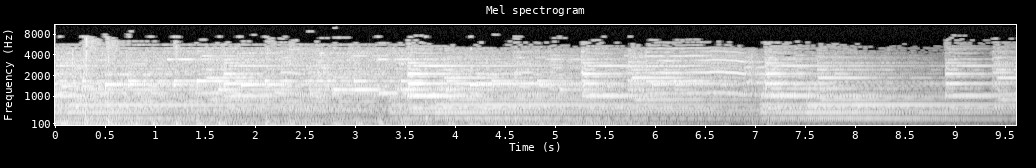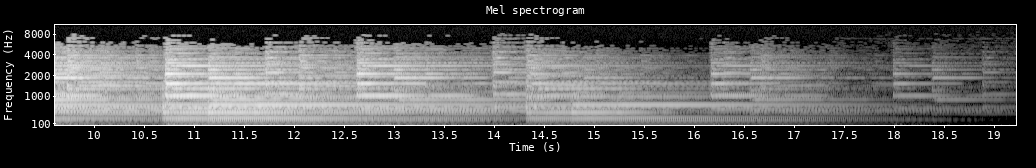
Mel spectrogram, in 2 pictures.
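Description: The song's closing, with a sustained ringing chord of bell tones struck again every second or two. It fades away and dies out near the end.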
